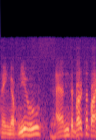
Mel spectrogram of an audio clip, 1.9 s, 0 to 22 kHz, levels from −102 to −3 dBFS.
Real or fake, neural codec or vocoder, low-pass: fake; codec, 16 kHz, 0.8 kbps, ZipCodec; 7.2 kHz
